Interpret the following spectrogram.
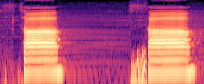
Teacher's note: زبان کے اوپر والے سرے اور اوپر والے دانتوں کے اندرونی کنارے سے ادا ہوگا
